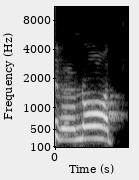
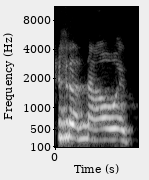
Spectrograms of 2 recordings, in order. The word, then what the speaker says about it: Ranaut: And I was like, okay, it's pronounced Ranaut and not Ranaut.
